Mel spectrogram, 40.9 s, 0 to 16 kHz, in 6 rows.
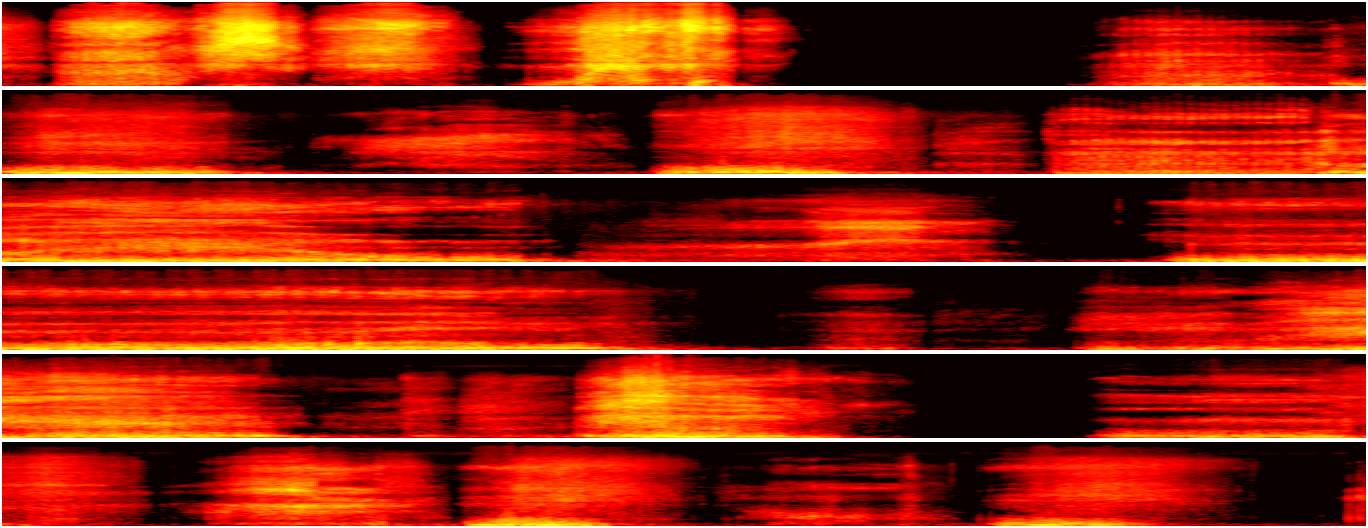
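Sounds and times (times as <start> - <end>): monster roaring: 9.1 - 23.9, 25.8 - 31.6, 32.8 - 37.3.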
